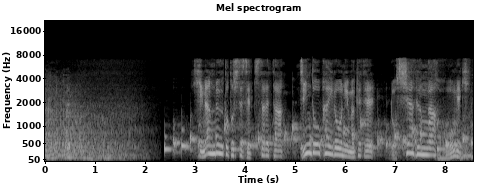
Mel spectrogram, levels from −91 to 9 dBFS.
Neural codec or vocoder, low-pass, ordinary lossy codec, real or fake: codec, 16 kHz, 16 kbps, FunCodec, trained on Chinese and English, 50 frames a second; 7.2 kHz; AAC, 32 kbps; fake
